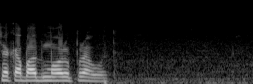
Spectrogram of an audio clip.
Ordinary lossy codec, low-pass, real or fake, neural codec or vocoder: none; 7.2 kHz; real; none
